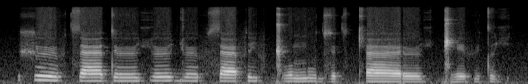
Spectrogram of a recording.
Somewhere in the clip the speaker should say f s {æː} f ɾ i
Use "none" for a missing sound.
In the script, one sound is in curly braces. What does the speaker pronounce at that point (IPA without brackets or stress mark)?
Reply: æː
